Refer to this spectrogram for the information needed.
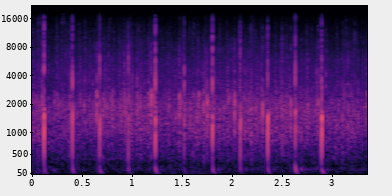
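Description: An audience applauds steadily, a dense wash of clapping with sharper individual claps cutting through at a fairly even rhythm, moderately loud and sustained throughout with no talking.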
